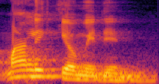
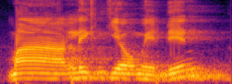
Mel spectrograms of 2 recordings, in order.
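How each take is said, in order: First: "Malik" with a short first vowel. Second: "Malik" with the first vowel held long. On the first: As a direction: keep the "Ma" in "Malik Yaumidin" short. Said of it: "panjang pendek?". ("Malik" dibaca dengan Ma pendek) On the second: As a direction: stretch the "Ma" in "Malik Yaumidin". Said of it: "Ma-nya panjang pendek?". ("Malik" dibaca dengan Ma panjang) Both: Shown as a demonstration.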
